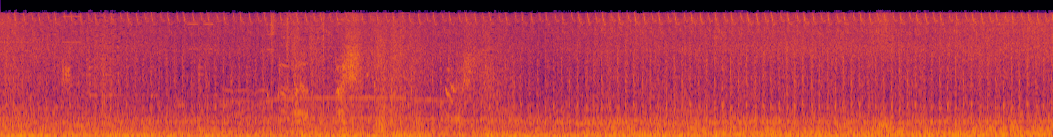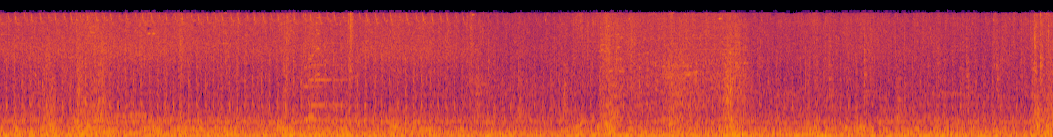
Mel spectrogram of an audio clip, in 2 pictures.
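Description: A helicopter in a war video game, its rotor and engine wash forming a steady, dense roar throughout, with occasional brief clicks and effects over it and no speech.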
